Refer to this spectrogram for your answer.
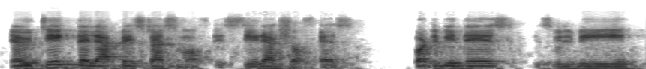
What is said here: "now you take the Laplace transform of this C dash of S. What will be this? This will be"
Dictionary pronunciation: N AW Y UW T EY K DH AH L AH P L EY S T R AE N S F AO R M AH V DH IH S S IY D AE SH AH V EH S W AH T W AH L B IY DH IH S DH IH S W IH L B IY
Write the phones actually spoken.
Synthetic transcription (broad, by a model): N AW Y UW T EY K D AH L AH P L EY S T AE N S AO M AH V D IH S S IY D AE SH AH F EH S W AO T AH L B IY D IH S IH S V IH L B IY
